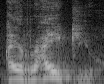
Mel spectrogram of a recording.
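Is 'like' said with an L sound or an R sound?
R sound. The word like starts with an R sound.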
